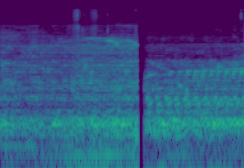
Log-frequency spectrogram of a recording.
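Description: Faint, low background sound with weak pitched traces, broken about one and a half seconds in by a sudden instant of total silence, as at an edit join.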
